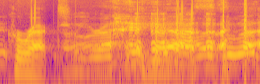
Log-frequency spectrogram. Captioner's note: laughs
